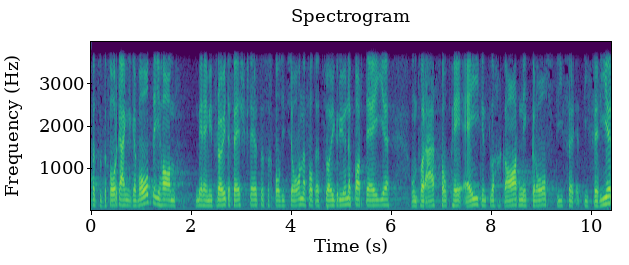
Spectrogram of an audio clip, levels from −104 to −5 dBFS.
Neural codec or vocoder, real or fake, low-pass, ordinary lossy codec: none; real; 3.6 kHz; none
